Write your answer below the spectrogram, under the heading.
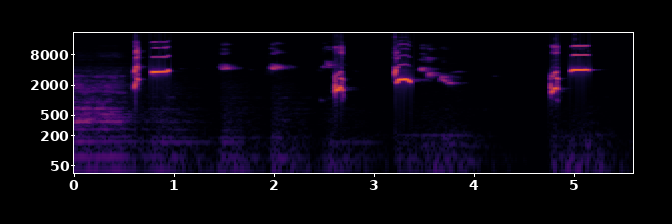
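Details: Oriental magpie-robin singing harsh fill-in elements: scattered single notes, including a high pure whistle, rasping chips, and a short descending run, with pauses of a second or more between them.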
